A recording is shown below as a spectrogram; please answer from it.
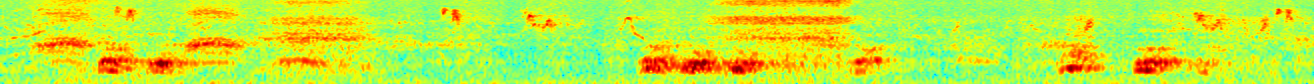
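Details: A German Shepherd cross, in Pakistan, whose bark is likened to a bulldog's, gives short, hoarse barks in irregular bursts, some doubled, against a steady background hiss.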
